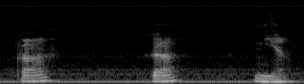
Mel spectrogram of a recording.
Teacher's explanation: la iod semiconsonante ejerce su influencia palatal sobre la nasal que le precede y la palataliza, dando origen a este fonema.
